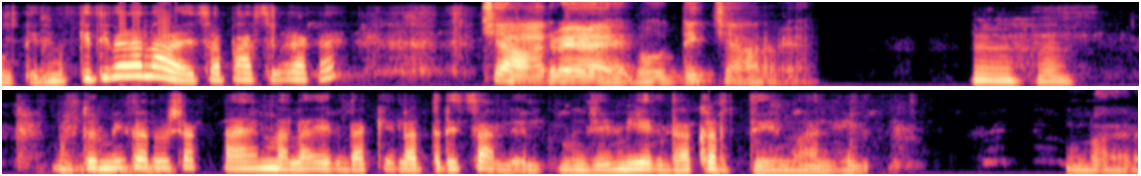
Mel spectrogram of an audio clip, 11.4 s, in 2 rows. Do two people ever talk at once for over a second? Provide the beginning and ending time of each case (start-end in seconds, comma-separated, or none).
none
